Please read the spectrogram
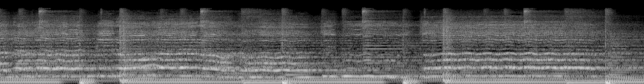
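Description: A Batak pop song with sung vocals holding long notes over a band backing with a steady bass line and drum beats.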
